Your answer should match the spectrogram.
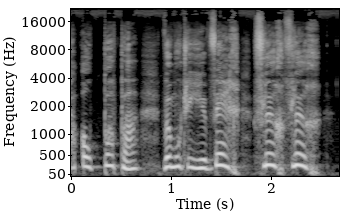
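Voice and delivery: put-on high, anxious child voice; high-pitched, panicky urging; urgent alarm. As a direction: warn your father to flee at once. Girl urgently warns her father.

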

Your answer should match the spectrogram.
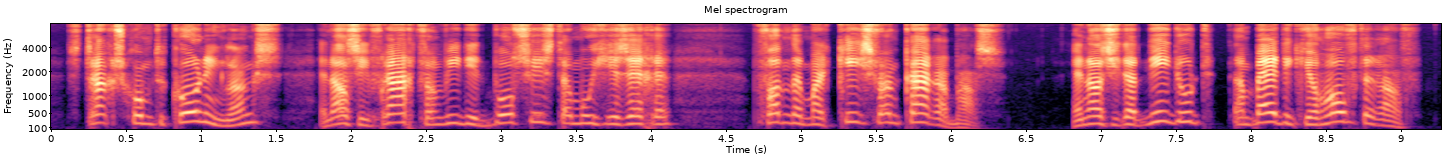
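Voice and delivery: very high, loud, commanding cat; threatening cat. A narrator's reading. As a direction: order the forester, then threaten him. (zeer hoge, luide, dreigende kat)

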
